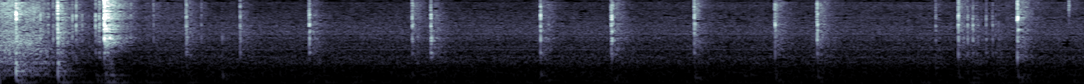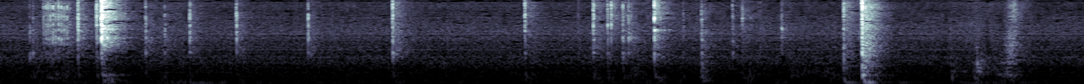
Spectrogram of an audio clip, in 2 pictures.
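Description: Irregular light clicks and taps, a few a second, as a glass jar candle is handled on a wooden tabletop and lit, with a few sharper knocks among them.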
